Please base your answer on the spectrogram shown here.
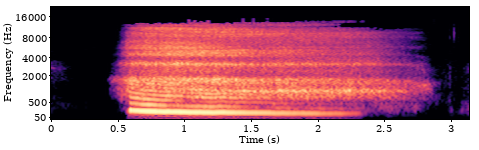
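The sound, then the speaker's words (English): A long, audible exhale during a breathing exercise, voiced like a sigh, its pitch gliding slowly downward before trailing off, heard alone in silence. “Deep breaths in through the nose. And when you're exhaling, with an exhale that is audible,”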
